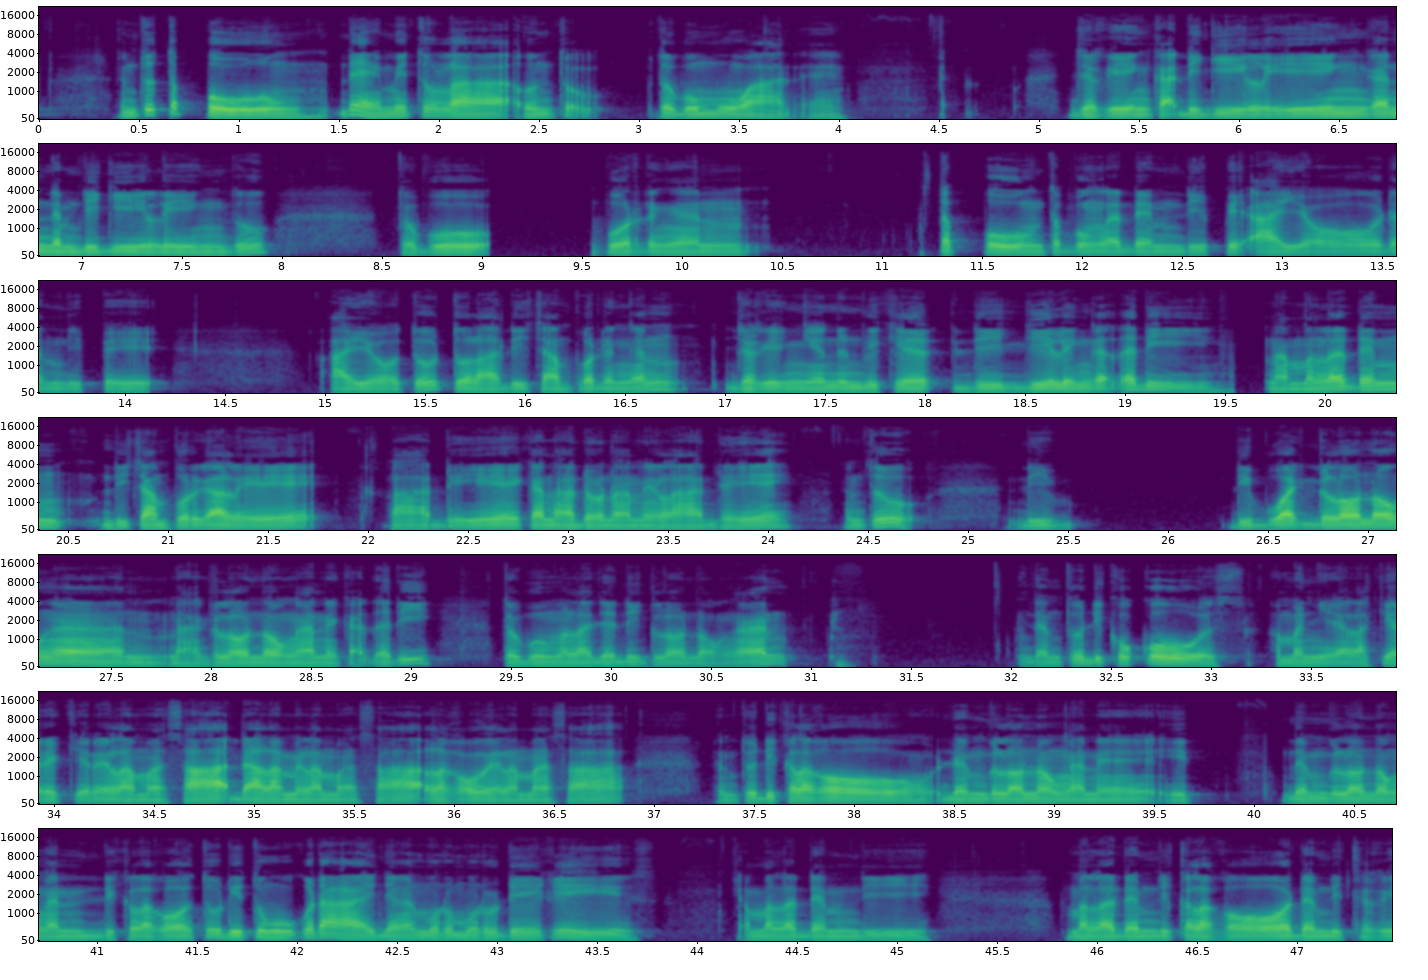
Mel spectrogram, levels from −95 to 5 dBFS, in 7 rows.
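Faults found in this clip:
Digital wireless dropout: RF link losing data, receiver muting with a fast fade. Clean near-silent holes in speech, no noise bursts: 9.02 s (0.53 s), 19.54 s (0.16 s), 25.65 s (0.57 s).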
